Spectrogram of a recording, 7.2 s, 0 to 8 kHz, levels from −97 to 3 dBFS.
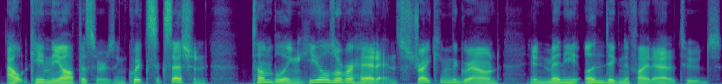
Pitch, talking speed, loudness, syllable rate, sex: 135 Hz, 160 wpm, -19 LUFS, 5.2 syllables/s, male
